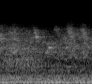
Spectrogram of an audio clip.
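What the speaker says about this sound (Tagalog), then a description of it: "Yung huni ng ibon." Birds singing at sunrise in a quiet rural part of Batangas, a steady wash of chirps and tweets blending into a continuous, moderately loud dawn chorus with no talking.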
